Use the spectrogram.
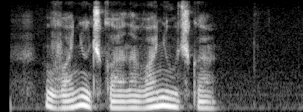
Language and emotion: Russian, angry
